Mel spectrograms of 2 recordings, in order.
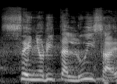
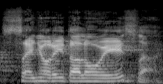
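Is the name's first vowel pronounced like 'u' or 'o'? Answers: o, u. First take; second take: u; o. First: The name begins with a 'lu' sound. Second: The name begins with a 'lo' sound. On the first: "ni siquiera era Señorita Luisa" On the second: "era Señorita Loisa"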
